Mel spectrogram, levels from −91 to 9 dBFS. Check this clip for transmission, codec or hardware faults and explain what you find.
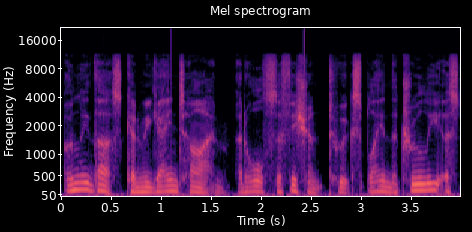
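The clip has one hardware fault, word clock ticks. From 0.43 s to 3.77 s, about seven sharp ticks of uneven strength recur roughly every 0.7 s. A receiver running on its own unlocked clock keeps drifting past the sender's. At each slip it drops or repeats one sample, which fits clocks roughly 30 ppm apart. The steady spacing sets these ticks apart from random dropout clicks.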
